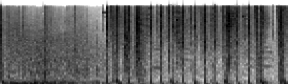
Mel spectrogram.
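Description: Gunfire in Call of Duty Vanguard: after a moment of rumbling background, a rapid automatic burst of close, loud shots fires in a steady rhythm until the end.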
